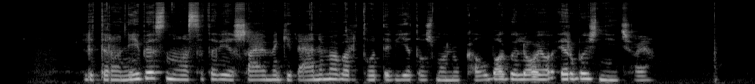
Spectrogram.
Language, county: Lithuanian, Marijampolė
